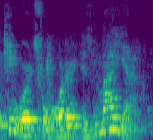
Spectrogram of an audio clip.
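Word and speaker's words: مية: In Egypt, one of the key words for water is Maya. It is not pronounced the same way in any other Arabic country.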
